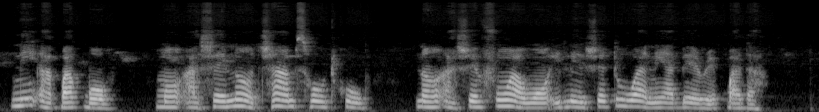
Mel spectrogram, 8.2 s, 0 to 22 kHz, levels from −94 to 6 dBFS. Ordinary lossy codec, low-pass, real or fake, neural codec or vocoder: none; 19.8 kHz; real; none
